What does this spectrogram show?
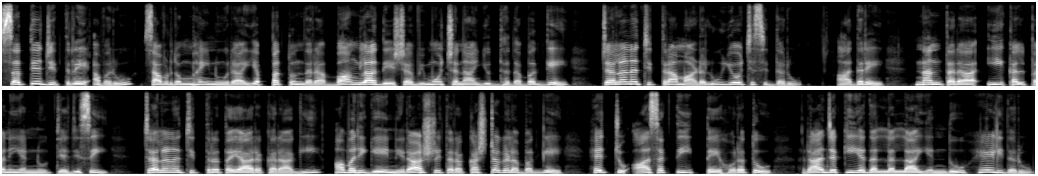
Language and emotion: Kannada, neutral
